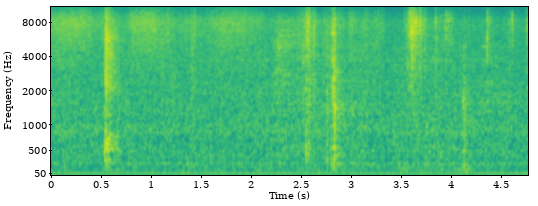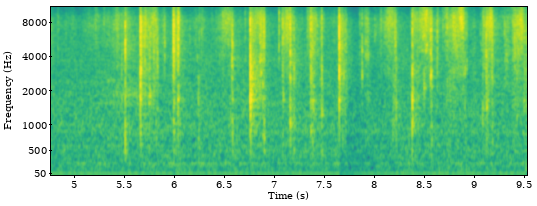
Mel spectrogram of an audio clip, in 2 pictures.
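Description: A deck of tarot cards is shuffled close by, producing soft riffling and repeated crisp flicks and taps over a steady low background hum.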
